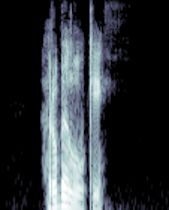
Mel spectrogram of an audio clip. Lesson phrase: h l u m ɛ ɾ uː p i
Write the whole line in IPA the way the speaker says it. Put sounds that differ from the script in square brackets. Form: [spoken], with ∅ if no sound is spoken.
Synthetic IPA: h [ɾ] u [b] ɛ [l] uː [k] i

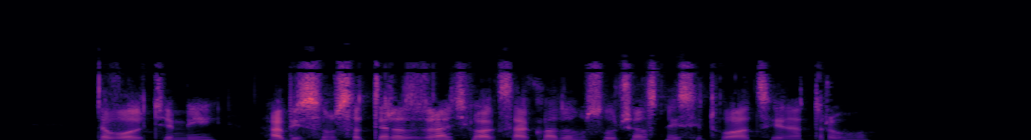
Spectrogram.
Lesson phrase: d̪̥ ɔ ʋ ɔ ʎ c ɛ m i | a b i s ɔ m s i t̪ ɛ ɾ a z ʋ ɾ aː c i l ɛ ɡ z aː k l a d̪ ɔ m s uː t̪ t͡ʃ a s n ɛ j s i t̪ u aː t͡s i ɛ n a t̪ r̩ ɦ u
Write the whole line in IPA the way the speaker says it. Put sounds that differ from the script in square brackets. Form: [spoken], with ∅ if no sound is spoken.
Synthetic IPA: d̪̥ ɔ ʋ ɔ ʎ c ɛ m i | a b i s ɔ m s [a] t̪ ɛ ɾ a z ʋ ɾ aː c i l [a] ɡ z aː k l a d̪ ɔ m s uː [∅] t͡ʃ a s n ɛ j s i t̪ u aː t͡s i ɛ n a t̪ r̩ ɦ u

